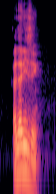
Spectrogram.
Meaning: past participle of analyser
- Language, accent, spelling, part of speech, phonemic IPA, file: French, France, analysé, verb, /a.na.li.ze/, LL-Q150 (fra)-analysé.wav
